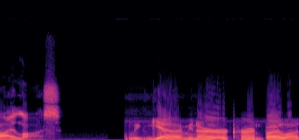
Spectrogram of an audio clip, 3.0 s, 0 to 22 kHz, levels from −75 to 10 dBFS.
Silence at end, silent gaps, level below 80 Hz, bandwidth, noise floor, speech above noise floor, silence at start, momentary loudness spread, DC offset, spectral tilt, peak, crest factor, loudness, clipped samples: 0 s; none; -50 dBFS; 12.5 kHz; -50 dBFS; 34 dB; 0 s; 7 LU; under 0.1%; -4.5 dB/octave; -4 dBFS; 12 dB; -17 LUFS; under 0.1%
